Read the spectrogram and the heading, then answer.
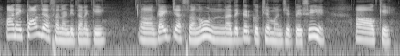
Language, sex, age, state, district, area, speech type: Telugu, female, 45-60, Andhra Pradesh, Chittoor, rural, spontaneous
